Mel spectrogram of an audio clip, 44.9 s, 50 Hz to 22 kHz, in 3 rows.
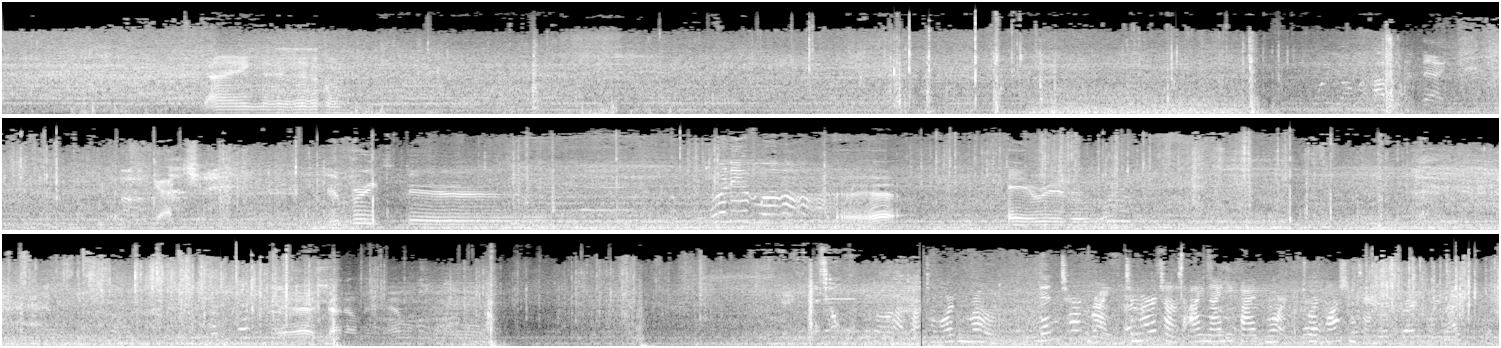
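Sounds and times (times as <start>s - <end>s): vehicle cabin rumble: 0.0s - 44.9s.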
